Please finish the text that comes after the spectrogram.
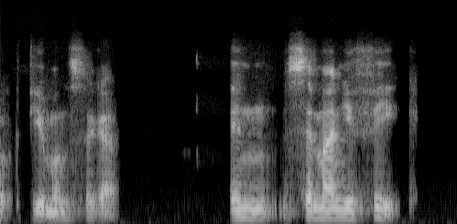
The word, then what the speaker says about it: C'est magnifique: He pronounces it C'est Magnifique, not C'est Magnifique. Yeah. It misses the G out, and then I did a little, comparison of other people singing it, and some other people sing it without the C'est Magnifique, and other people sing it C'est Magnifique, pronouncing the G as hard, and he drops it.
